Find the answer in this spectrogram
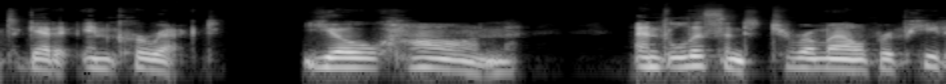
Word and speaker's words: Yoan: Here, the shipwright pronounced the name so as not to get it incorrect. Yo Han, and listened to Romel repeat it satisfactorially.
